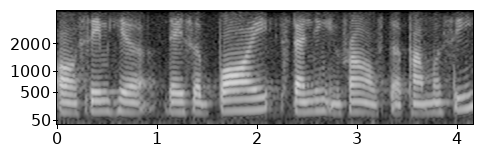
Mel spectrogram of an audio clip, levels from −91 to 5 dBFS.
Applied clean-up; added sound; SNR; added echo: none; none; none; none.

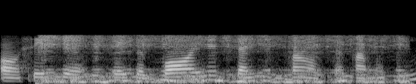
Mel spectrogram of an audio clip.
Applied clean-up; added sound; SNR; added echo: neural mask model RNNoise.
